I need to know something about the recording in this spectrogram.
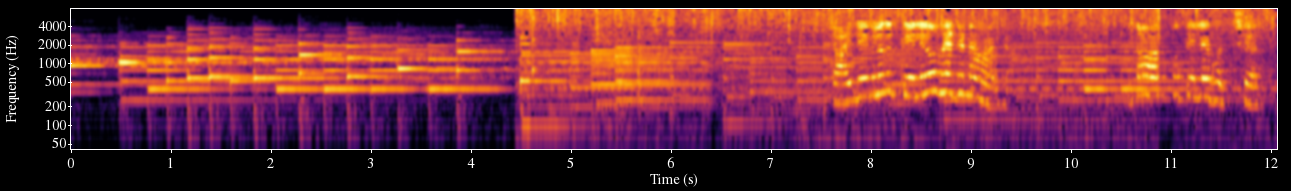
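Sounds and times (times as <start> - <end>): background music: 0.0 - 12.0
patties sizzling on a griddle: 4.5 - 12.0.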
